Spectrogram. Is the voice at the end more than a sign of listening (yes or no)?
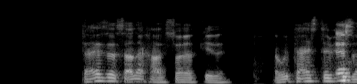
no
